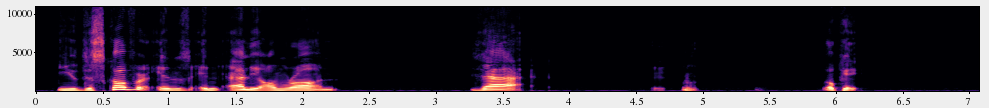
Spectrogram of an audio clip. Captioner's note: speaking Arabic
